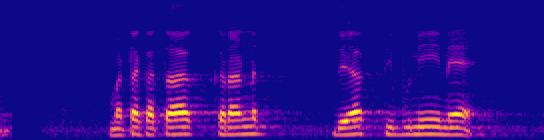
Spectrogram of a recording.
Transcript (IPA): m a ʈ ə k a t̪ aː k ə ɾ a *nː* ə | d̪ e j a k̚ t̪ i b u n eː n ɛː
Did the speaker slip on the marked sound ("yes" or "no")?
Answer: no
